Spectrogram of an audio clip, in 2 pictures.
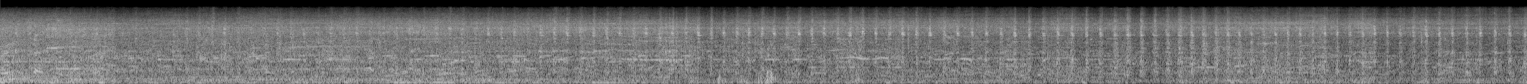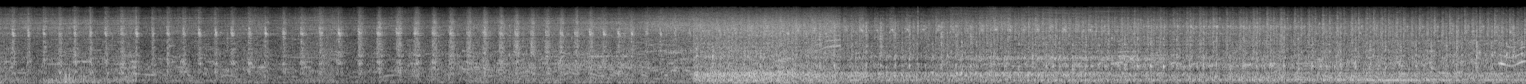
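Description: Steam road vehicles in a rally parade passing close by, among them a Sentinel steam waggon, with a fast, even exhaust beat that is strongest from about ten to twenty seconds in. The sound changes about 22 seconds in as the passing vehicles change. Voices carry in the background.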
